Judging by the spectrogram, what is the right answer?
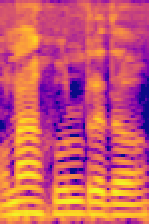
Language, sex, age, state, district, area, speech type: Santali, male, 30-45, Jharkhand, East Singhbhum, rural, spontaneous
